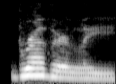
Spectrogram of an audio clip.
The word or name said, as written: brotherliness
